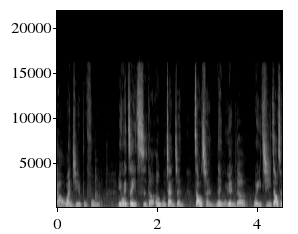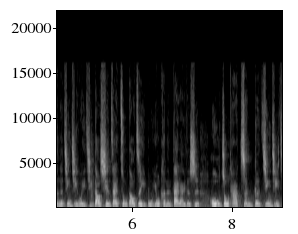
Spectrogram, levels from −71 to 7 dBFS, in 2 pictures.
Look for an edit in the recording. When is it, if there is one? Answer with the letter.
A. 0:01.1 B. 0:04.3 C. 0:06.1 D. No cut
D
